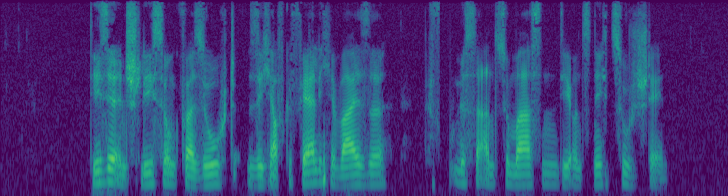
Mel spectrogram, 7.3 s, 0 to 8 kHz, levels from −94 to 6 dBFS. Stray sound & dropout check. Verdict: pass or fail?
fail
